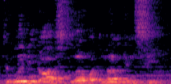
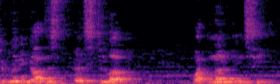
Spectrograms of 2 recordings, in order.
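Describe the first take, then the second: First: The line runs straight through without a pause. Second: There is a pause right after 'is'. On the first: "Eu poderia ler também" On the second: "eu posso pausar"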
